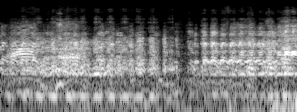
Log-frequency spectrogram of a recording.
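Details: A pair of Toulouse geese kept in a backyard call continuously with harsh, nasal honks and cackles, a dense chatter of overlapping calls with little pause.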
